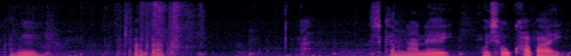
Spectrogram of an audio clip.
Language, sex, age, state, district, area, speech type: Bodo, female, 60+, Assam, Kokrajhar, rural, spontaneous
